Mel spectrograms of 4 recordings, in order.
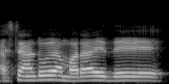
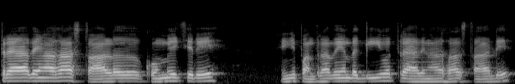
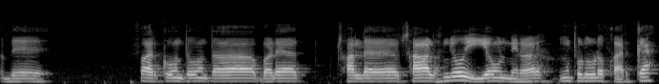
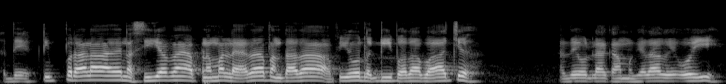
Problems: none marked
